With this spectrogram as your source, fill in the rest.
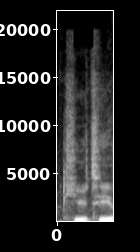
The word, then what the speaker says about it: Qt: I always pronounced Qt like cute. That is how you're supposed to pronounce it.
